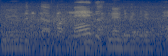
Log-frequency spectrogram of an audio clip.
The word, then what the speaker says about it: Nadi: It's pronounced Nandy.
